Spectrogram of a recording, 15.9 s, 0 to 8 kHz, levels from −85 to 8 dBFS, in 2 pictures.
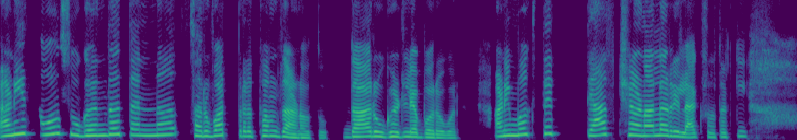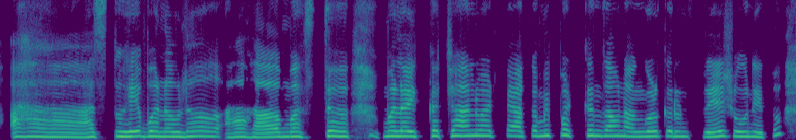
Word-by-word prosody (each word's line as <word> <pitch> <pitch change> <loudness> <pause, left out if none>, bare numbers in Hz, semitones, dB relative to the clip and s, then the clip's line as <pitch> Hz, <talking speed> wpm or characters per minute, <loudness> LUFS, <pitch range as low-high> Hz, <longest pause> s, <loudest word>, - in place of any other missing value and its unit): आणि 320 +9 +5 0.2
तो 355 +4 +3
सुगंध 300 0 +3 0.2
त्यांना 310 +1 +1 0.2
सर्वात 280 +2 +2
प्रथम 270 +1 -1
जाणवतो, 175 -8 +1 0.3
दार 235 +2 +5
उघडल्याबरोबर. 215 -8 +1 0.4
आणि 265 +4 +4
मग 325 +4 +3
ते 390 - +1 0.4
त्याच 300 +4 +4
क्षणाला 295 -1 +4
रिलॅक्स 210 -5 +1
होतात, 210 +1 -6
की 255 - -8 0.6
"आहा! 240 +2 -1 0.5
आज 230 - -3
तू 250 - +2
हे 250 +2 +4
बनवलं, 245 0 0
आहा 215 +1 0
मस्त, 240 +2 -1 0.5
मला 260 0 +3
इतकं 255 +3 -1
छान 285 0 +2
वाटतंय. 280 0 -4
आता 265 +1 -2
मी 285 +2 +1
पटकन 290 -2 -2
जाऊन 275 -1 0
अंघोळ 245 +1 0
करून 250 -1 -2
फ्रेश 250 +4 -1
होऊन 240 -1 +1
येतो 230 - -4
255 Hz, 140 wpm, -23 LUFS, 230-285 Hz, 0.6 s, आणि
